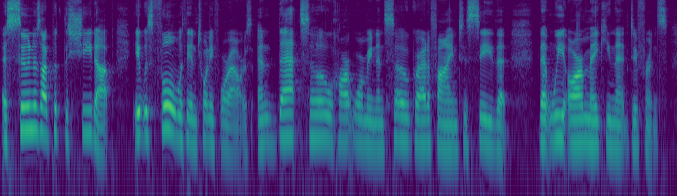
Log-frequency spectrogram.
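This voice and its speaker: Woman from arkansas, lowish voice, earnest and laughy. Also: moderate pace, smooth. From Arkansas, United States. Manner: warm, laughs easily, earnest. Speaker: volunteer practitioner. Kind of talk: casual personal testimony.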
